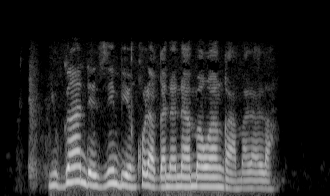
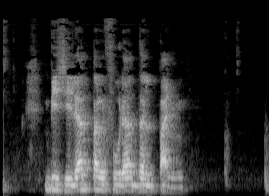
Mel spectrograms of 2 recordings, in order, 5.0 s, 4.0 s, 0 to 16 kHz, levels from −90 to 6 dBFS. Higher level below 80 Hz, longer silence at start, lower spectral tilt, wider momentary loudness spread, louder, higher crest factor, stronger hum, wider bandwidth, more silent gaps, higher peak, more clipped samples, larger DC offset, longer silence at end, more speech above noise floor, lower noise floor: about the same, -64 dBFS vs -60 dBFS; first, 0.4 s vs 0.05 s; first, -8 dB/octave vs -6 dB/octave; about the same, 11 LU vs 13 LU; second, -21 LUFS vs -17 LUFS; about the same, 16 dB vs 18 dB; neither; second, 7.2 kHz vs 11.5 kHz; neither; second, -4 dBFS vs 0 dBFS; neither; neither; first, 0.85 s vs 0 s; first, 62 dB vs 50 dB; first, -82 dBFS vs -67 dBFS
